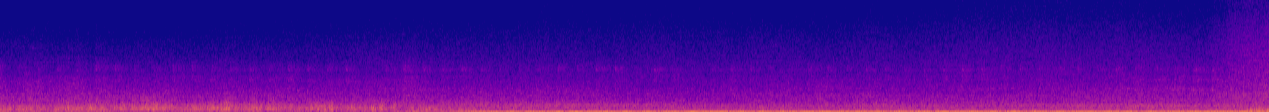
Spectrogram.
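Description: Diesel locomotive of a freight train running, heard as a steady low engine drone over a rough noisy rumble, louder from about four seconds in.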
